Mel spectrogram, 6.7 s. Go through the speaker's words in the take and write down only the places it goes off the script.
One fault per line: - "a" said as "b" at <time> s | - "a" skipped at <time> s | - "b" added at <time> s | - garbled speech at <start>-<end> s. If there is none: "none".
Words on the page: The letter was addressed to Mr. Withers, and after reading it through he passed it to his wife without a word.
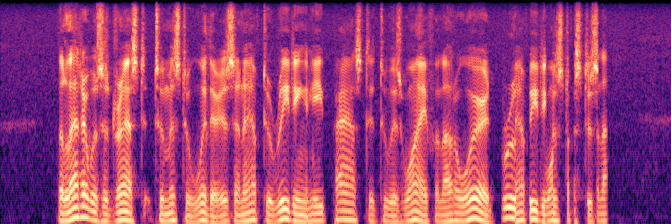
- "it through" skipped at 3.0 s
- garbled speech at 5.0-6.1 s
